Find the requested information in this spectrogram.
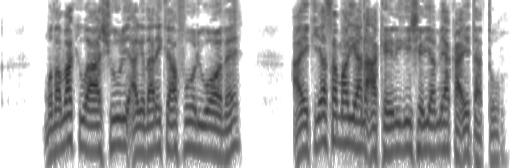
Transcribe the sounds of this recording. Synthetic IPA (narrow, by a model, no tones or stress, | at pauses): moðamakiwaːʃuɾiʔaɣeðaɾekeɾafoɾiwɔðɛ | a̰ekiɲasamaɾianaːkeːɾiɣiɕeɾiameakaetato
